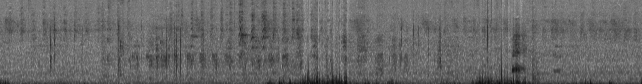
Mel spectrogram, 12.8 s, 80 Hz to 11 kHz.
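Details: Blue and tan male French bulldog puppies, born 14 June 2018, in Romania: low, breathy snuffling and grunting in two louder spells around six to seven and ten seconds, softer huffing between.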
